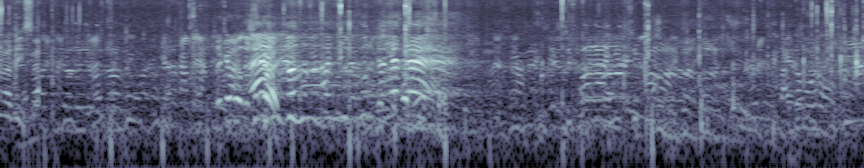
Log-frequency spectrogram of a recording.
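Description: Football players shouting to each other during play, loudest and most excited from about two to four and a half seconds in, with a few short knocks in between.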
